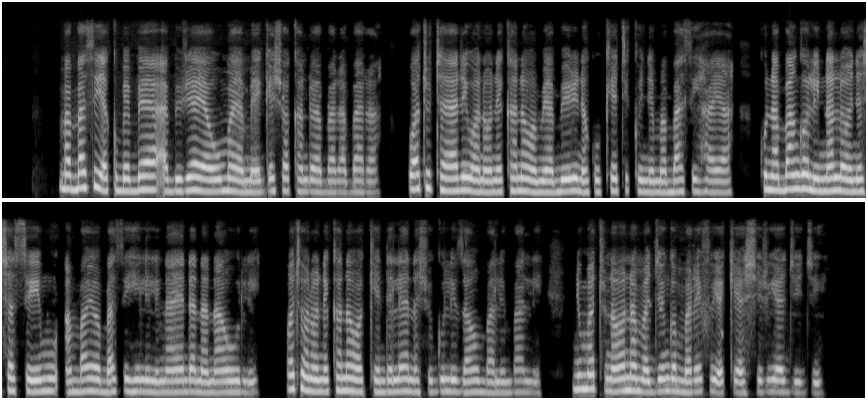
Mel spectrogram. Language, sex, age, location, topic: Swahili, female, 18-24, Nairobi, government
